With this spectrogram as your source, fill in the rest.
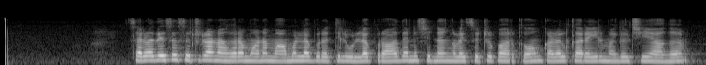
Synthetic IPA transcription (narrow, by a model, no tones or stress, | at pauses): sɐɾʋɐðeːsɐsʊʈrɪlanɐɣɐɾɐmaːnɐmaːmɐɭːɐp̬ɯɾɐt̪ːɪlʊɭːɐpʊɾaːðɐnɐt͡ʃɪnːɐŋɡɐɭɐɪsʊʈrɯpaːɾkɐʋɯmkɐɽɐlkɐɾɐjɪlmɐɣɪɻt͡ʃɪjaːɣɐ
